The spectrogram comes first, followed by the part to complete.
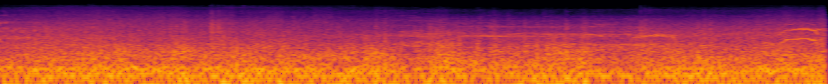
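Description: Wind rushing over a camera microphone riding a Rocky Mountain Construction hybrid roller coaster train, with the train rumbling along its track as it drops and inverts. Faint rider screams come through in the second half.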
